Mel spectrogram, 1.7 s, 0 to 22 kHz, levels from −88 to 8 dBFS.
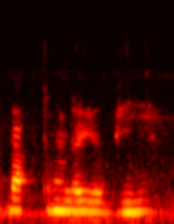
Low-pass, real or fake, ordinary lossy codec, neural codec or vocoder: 10.8 kHz; fake; Opus, 16 kbps; vocoder, 24 kHz, 100 mel bands, Vocos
